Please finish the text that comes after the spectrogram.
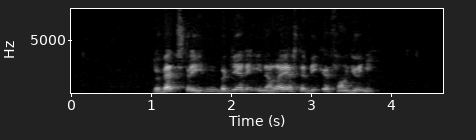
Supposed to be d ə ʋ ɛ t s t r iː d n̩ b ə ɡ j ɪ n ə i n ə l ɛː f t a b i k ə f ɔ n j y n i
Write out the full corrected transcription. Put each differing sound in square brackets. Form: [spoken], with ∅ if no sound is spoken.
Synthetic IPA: d ə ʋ ɛ t s t r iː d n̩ b ə ɡ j ɪ n ə i n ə l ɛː [s] t [ə] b i k ə f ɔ n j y n i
